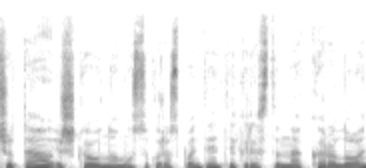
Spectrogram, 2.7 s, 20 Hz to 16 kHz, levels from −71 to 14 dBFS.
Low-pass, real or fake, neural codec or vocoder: 14.4 kHz; real; none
